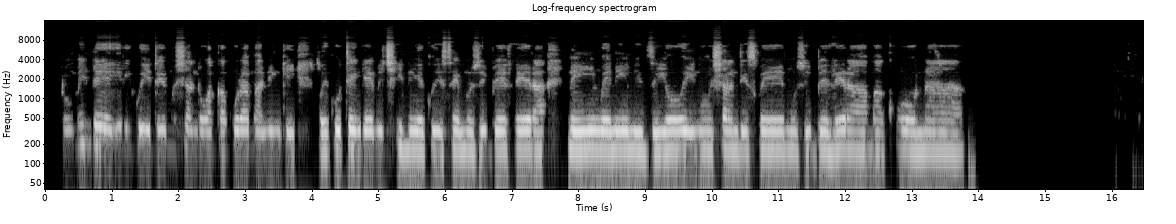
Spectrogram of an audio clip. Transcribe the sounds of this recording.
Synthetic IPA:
ɦurume̞nde̞irikuitemuʃandowakakuɾamaniŋɡiwe̞kute̞ŋɡe̞mit͡ʃinije̞kuisemuʐibʱeɮe̞ɾane̞imwe̞nimid͡zijo̞ino̞ʃandiswemuʐibʱe̞ɮe̞ɾamakʰoːna

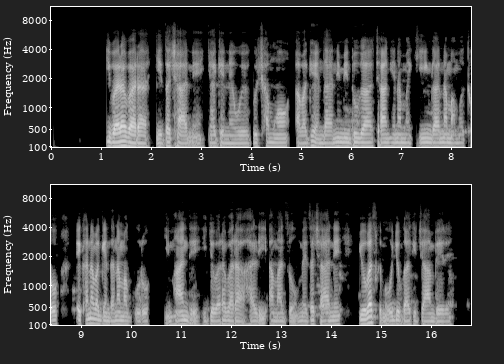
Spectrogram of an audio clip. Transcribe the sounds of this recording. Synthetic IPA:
iβaɾaβaɾajiːzat͡ʃaːne̞̰ɟjaːɡe̞ne̞we̞ɡut͡ʃamŋo̞a̰βaɡe̞ːndanimiduɡat͡ʃaːŋ̥he̞namakʰiːŋɡanamamo̞tʰo̞ekʰanaβaɡe̞ːndanamaɡuɾu | ḭm̥haːnde̞̰iɟo̞βaɾaβaɾʔa̰ɦaɾḭʔamazo̰me̞ːzat͡ʃaːne̞juːβat͡swe̞mṵβuɾɟo̞bɡaːkid͡ʒaːmbe̞ɾe̞

